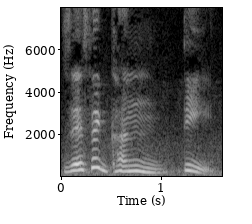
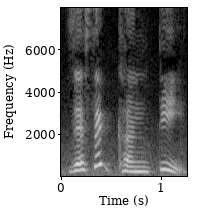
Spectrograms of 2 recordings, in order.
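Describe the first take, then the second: First: घंटी very slow, the nasal n held long; nasal anusvara. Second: Said in the usual way. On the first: Shown as a demonstration. Teacher showing a sound made through the nose, घंटी drawn out nasally. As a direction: linger on the nasal sound in घंटी before the last syllable. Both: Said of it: "नाक से होता है".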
